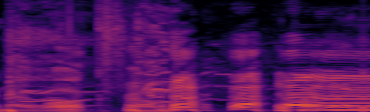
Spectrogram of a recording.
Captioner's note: laughing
